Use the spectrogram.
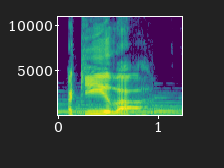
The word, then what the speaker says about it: Aquilla: I'm pronouncing it the Spanish way. The Spanish way. Uh, Spanish. Akila. Got it.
